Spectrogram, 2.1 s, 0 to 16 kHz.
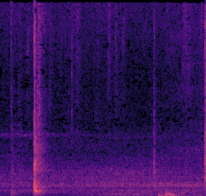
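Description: Hands handling an Ericsson R520m mobile phone while fitting its battery into the back: one sharp plastic click about a third of a second in, then a soft low bump near the end.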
